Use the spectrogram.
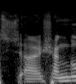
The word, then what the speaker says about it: शुंग: शुंग dynasty. इसको कई आप शंगु भी बोलते हैं, लेकिन इसका प्रॉपर प्रोनाउंसिएशन जो होता है वो आपका शुंग डायनेसिटी जो आपका होता है।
